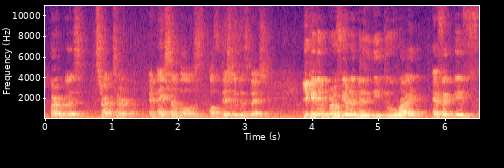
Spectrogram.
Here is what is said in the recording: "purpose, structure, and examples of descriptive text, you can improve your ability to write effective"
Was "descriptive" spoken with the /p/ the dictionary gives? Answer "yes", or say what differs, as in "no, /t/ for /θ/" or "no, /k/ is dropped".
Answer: no, /p/ is dropped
